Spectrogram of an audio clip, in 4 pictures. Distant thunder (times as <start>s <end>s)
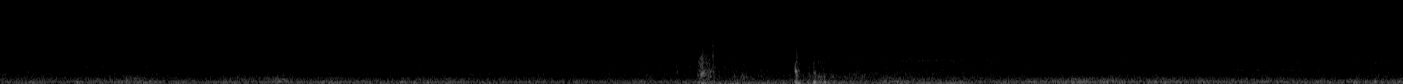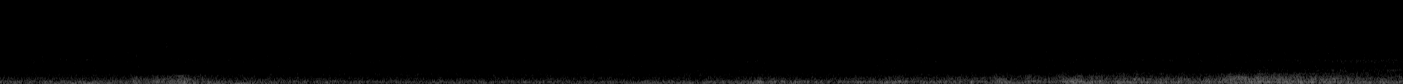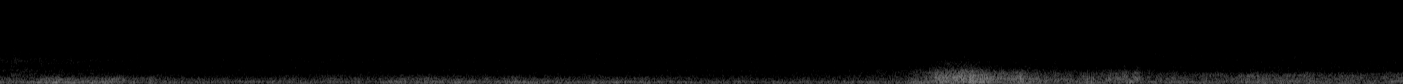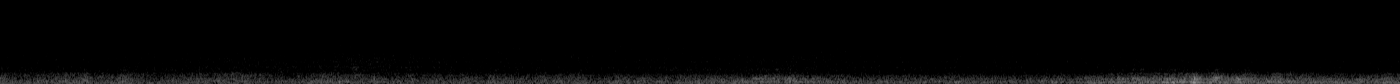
6.8s 11.0s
